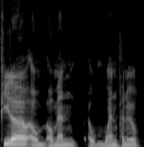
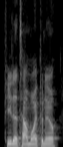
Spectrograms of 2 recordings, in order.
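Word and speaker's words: Pita Taumoepenu: Oh, God, how do I pronounce his name again? Pita Omenpenu. Did I get it? You nailed it. No, Tau Moipenu. Pita Tau Moipenu.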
